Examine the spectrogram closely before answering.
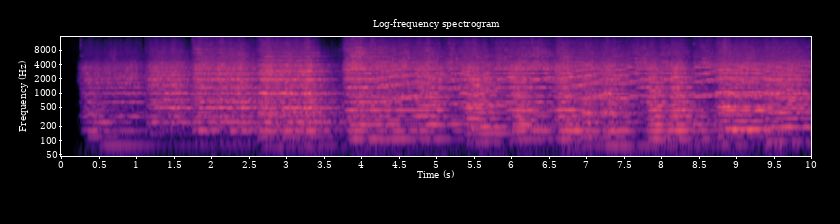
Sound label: Square Dance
